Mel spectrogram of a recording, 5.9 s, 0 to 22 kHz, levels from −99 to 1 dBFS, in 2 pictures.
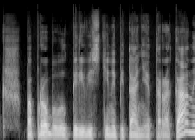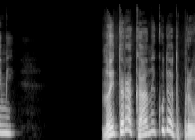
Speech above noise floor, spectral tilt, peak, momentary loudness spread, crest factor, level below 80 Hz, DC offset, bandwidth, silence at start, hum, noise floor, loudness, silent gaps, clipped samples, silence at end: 59 dB; -7 dB/octave; -2 dBFS; 9 LU; 18 dB; -48 dBFS; under 0.1%; 14 kHz; 0.05 s; none; -77 dBFS; -20 LUFS; 3.67-4.44 s; under 0.1%; 0 s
